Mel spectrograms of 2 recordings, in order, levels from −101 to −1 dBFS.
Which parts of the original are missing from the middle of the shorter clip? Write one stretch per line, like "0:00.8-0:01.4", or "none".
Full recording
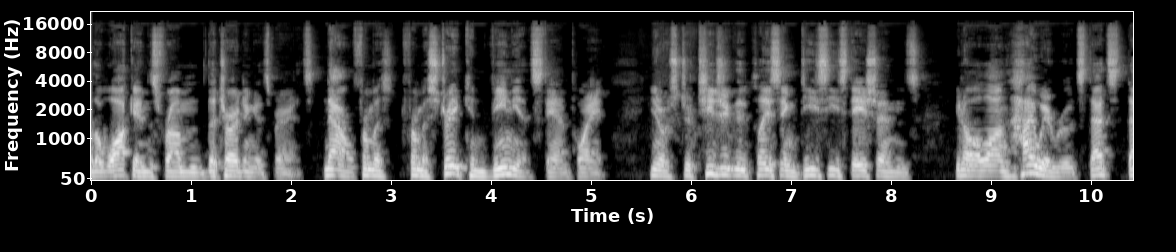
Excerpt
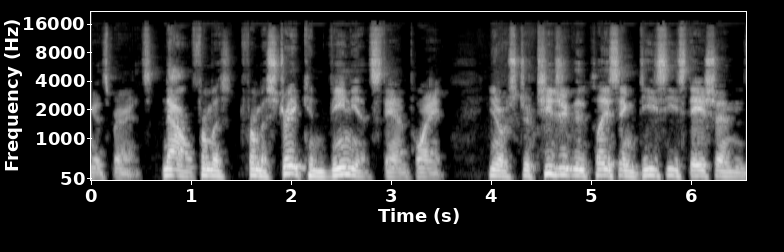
none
